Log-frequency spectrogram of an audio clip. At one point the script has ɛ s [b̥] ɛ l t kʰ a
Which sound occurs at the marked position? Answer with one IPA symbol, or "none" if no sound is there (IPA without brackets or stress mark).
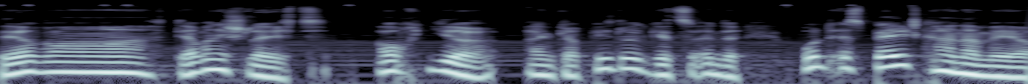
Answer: b̥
